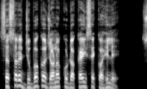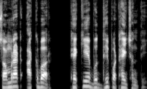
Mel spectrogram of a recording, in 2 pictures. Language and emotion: Odia, neutral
